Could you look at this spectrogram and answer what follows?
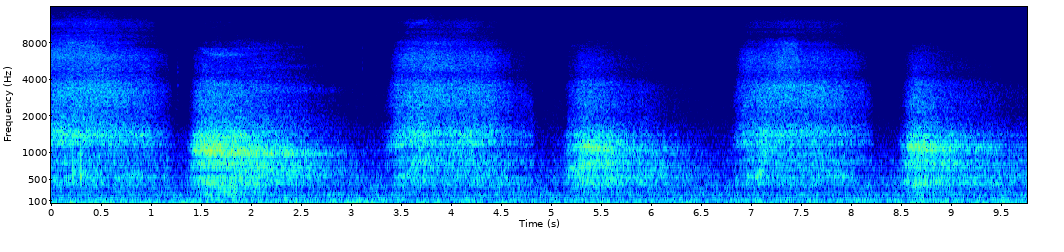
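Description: Slow, deep breaths drawn in and let out during a guided stretch, about three audible inhales spaced a few seconds apart, close to the microphone with no talking.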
